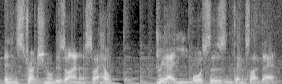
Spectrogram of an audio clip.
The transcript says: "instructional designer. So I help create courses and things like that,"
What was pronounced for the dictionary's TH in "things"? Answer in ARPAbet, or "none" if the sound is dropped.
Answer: TH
